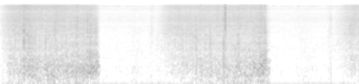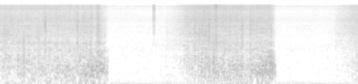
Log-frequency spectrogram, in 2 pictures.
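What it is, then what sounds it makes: Woven fabric cushion scratched. Long acrylic nails scratch and rub over a soft stuffed cushion covered in textured woven floral fabric, first with one hand and then with both. Four passes of dense, raspy scratching are heard, each lasting about a second, with quiet pauses and a faint low hum between them.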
